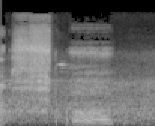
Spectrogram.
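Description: A man's audible intake of breath, close on a clip-on microphone, then about a second in a short, faint hummed hesitation sound.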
